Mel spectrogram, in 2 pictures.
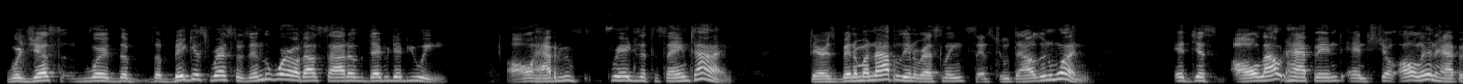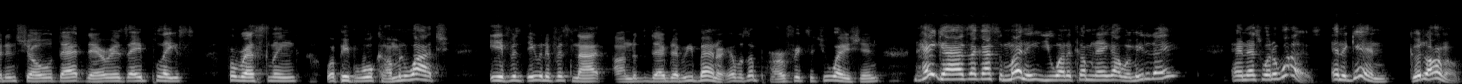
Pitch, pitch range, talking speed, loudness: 170 Hz, 155-195 Hz, 200 wpm, -20 LUFS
